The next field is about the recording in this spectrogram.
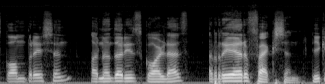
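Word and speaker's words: rarefaction: हाँ, बहुत से स्टूडेंट गलती से इसको फ्रैक्शन लिख देते हैं या फ्रैक्शन प्रोनाउंस करते हैं, तो ये वैसा नहीं है। वन is called edge compression, another is called as रेयरफैक्शन, ठीक है।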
